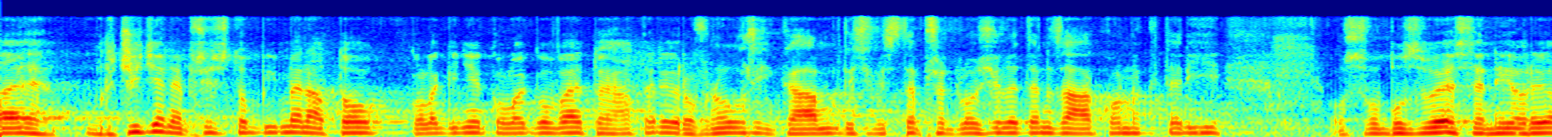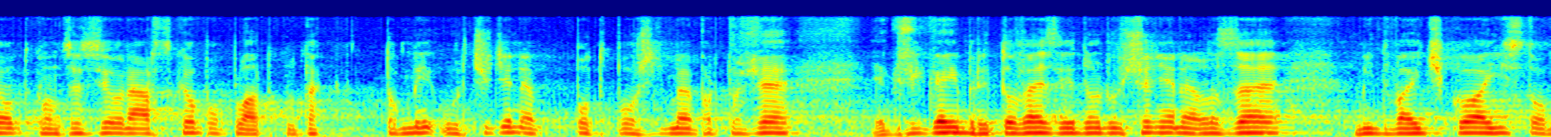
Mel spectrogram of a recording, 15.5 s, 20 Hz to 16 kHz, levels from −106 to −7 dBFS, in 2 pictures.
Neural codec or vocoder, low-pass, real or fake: vocoder, 22.05 kHz, 80 mel bands, WaveNeXt; 9.9 kHz; fake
